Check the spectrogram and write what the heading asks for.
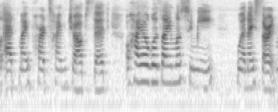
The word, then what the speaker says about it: おはようございます: how to say Ohio was ie mas yes ohayo gozaimasu it means good morning so Ohio was I'm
